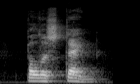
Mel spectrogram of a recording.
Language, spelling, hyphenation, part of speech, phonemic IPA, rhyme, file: Dutch, Palestijn, Pa‧les‧tijn, proper noun, /ˌpaː.lɛˈstɛi̯n/, -ɛi̯n, Nl-Palestijn.ogg
- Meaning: a Palestinian, inhabitant of Palestine or member of its Arab diaspora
